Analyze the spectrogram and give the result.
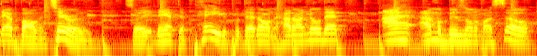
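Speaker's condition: No condition

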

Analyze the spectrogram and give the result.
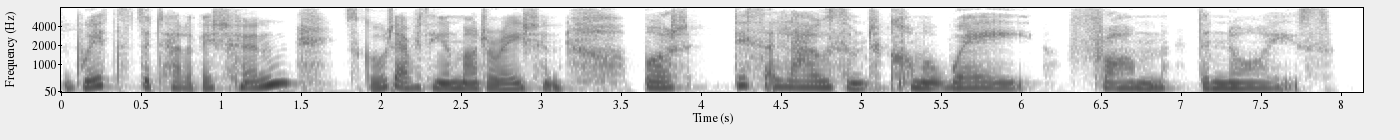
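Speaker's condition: No condition

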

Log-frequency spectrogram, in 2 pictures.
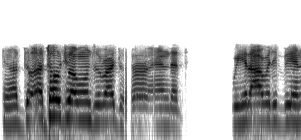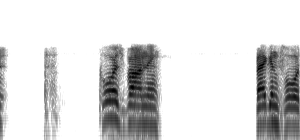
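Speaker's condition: Cerebral palsy; wheelchair user

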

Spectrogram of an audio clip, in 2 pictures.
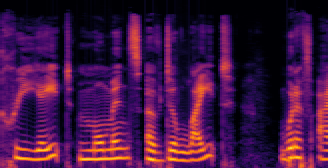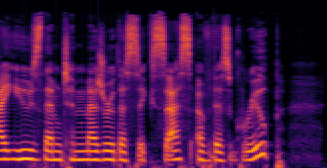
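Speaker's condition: No condition

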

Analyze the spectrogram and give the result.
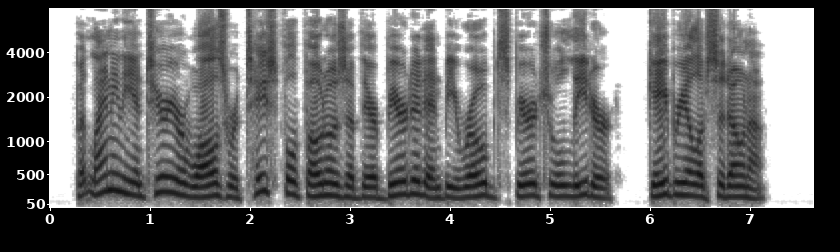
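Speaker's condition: No condition

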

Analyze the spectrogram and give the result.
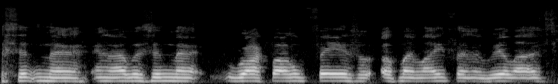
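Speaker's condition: Cerebral palsy, hemiplegia

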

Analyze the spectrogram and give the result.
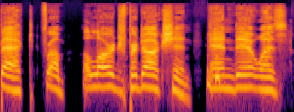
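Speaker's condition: Parkinson's disease; young onset

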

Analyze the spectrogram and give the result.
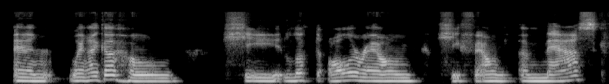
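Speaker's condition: Severe cleft palate, cleft lip and palate; congenital severe cleft, trachea and breathing problems

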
